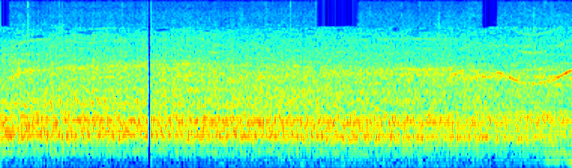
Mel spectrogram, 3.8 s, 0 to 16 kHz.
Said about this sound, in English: Just as you're all filming this, if you could just all come to three and just give me the biggest cheer you possibly can, just so I can remember it forever, and then just all tag me on Instagram. Starship, yes, 1, 2, 3, cheer!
